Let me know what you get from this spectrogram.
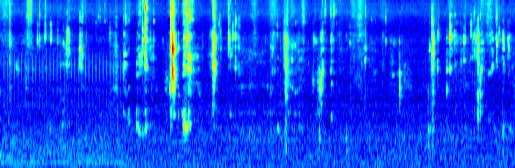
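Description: A person chewing a soft passion-fruit gummy candy, giving scattered wet mouth clicks, with two louder smacks a little under two seconds in.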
